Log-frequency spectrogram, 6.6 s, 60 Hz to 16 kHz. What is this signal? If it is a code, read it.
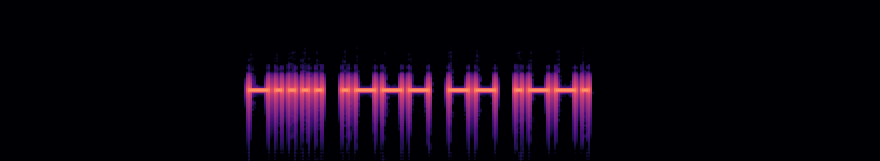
Morse code, heard as a keyed tone, about 25 wpm, 700 Hz. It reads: 6JMP
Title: Speed-Racing - Four Letter-Number Combinations - 20wpm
